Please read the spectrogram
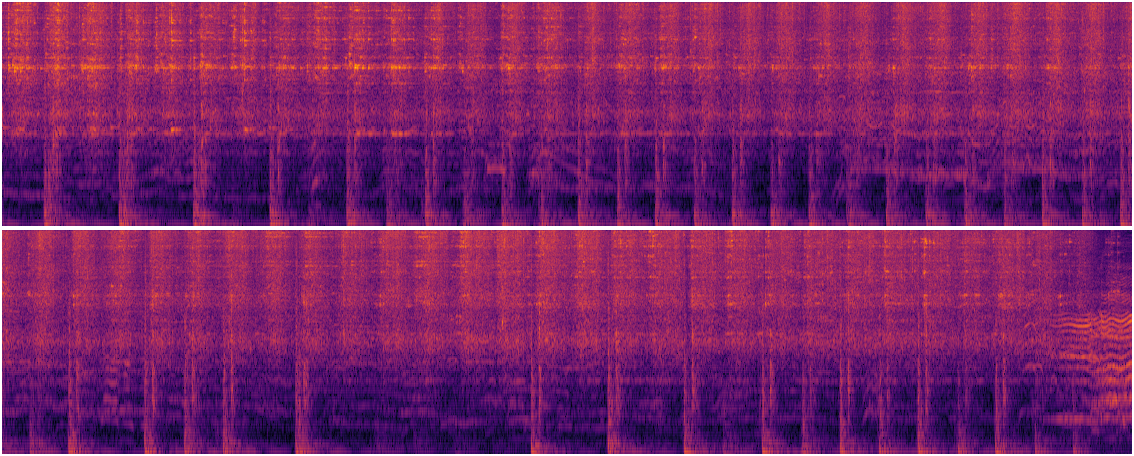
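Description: Powwow drum beaten in a steady, even rhythm with singing, over the jingling of bells and metal cones on the dancers' regalia. The drumbeat drops out for a couple of seconds past the middle, then resumes.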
